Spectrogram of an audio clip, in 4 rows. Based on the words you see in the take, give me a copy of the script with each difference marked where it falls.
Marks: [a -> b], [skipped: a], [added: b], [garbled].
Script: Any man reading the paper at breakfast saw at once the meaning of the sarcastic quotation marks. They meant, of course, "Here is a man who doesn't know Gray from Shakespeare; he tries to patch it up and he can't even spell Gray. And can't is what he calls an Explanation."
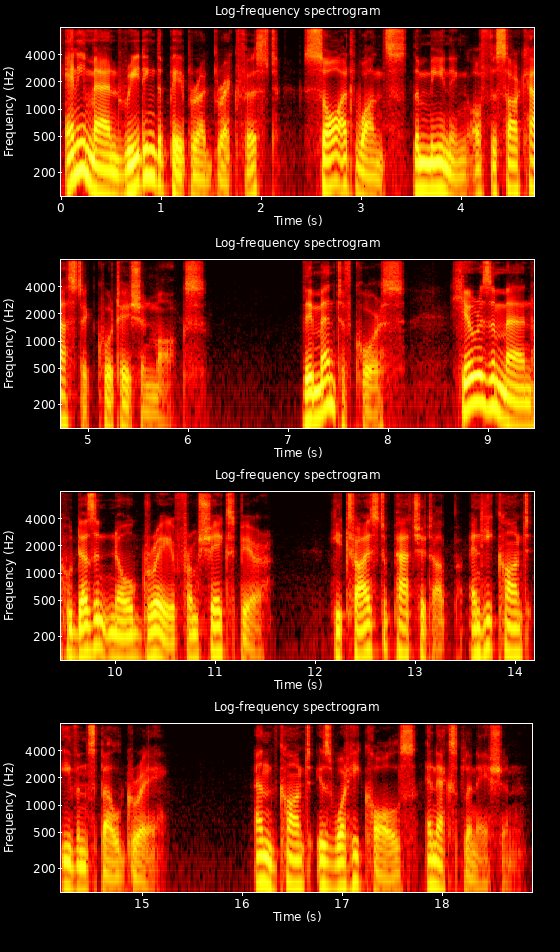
Any man reading the paper at breakfast saw at once the meaning of the sarcastic quotation marks. They meant, of course, "Here is a man who doesn't know Gray from Shakespeare; he tries to patch it up and he can't even spell Gray. And can't is what he calls an Explanation."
